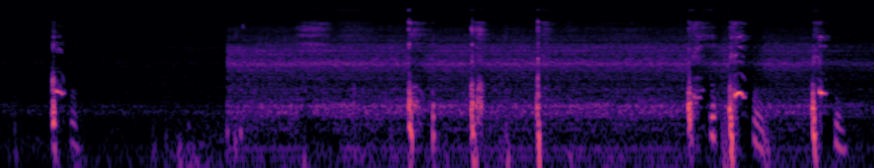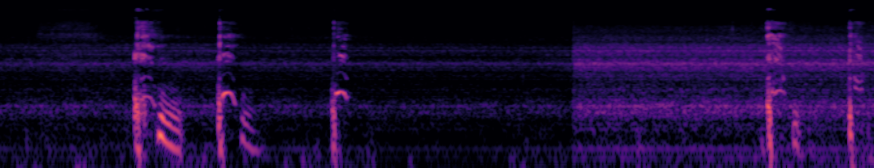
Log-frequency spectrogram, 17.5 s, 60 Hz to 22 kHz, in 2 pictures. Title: nearly 10 minutes of coughing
